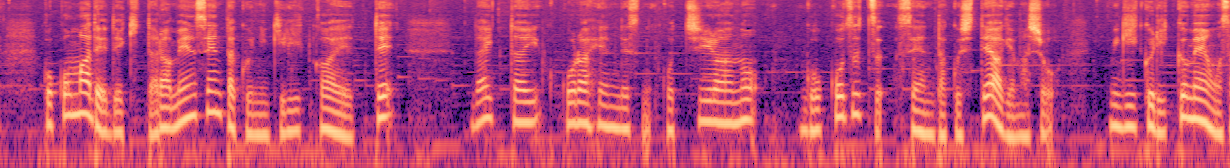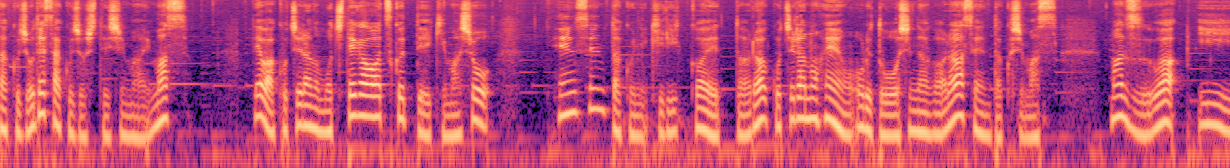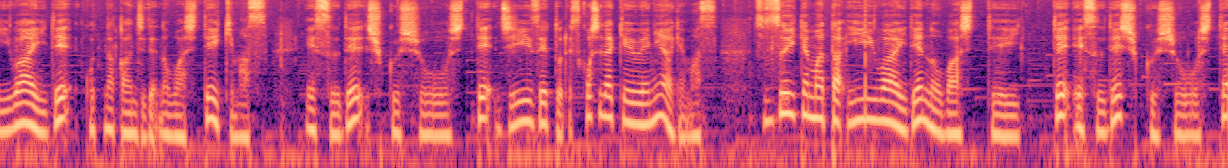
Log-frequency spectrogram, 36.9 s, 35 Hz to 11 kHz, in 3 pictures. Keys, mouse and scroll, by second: 1.3 click, 2.0 middle click, 2.7 click, 3.3 shift+click, 3.6 shift+click, 4.8 shift+click, 5.3 shift+click, 5.6 shift+click, 6.0 shift+click, 7.2 shift+click, 7.6 shift+click, 7.9 shift+click, 8.4 shift+click, 8.9 shift+click, 9.3 shift+click, 9.7 shift+click, 10.0 shift+click, 11.2-13.0 right drag, 13.0 middle click, 14.1-14.7 scroll down 2, 18.1 click, 18.7 middle click, 20.0 alt+click, 20.7 scroll up 1, 21.0 shift+middle click, 21.3-21.6 scroll up 3, 22.4 middle click, 24.2 e, 24.9 y, 27.0 click, 27.4 s, 28.4 click, 28.7 middle click, 29.7 g, 29.9 z, 30.9 click, 31.2 middle click, 32.1 middle click, 33.1 e, 33.3 y, 34.8 click, 35.3 s, 36.3 click, 36.6 middle click.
